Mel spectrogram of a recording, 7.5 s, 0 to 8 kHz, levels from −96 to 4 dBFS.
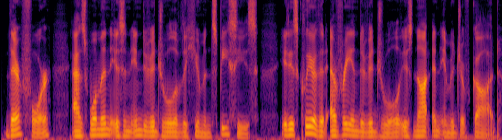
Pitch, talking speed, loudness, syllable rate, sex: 95 Hz, 175 wpm, -22 LUFS, 5.6 syllables/s, male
